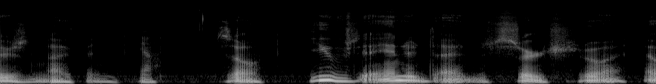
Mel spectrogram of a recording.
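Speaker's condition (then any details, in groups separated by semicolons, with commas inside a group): ALS; affects chest and throat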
